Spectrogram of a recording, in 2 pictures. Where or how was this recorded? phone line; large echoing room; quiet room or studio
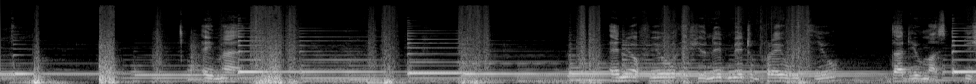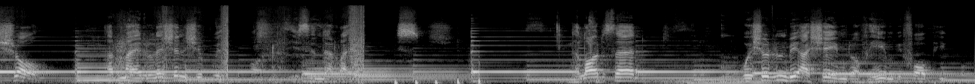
large echoing room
